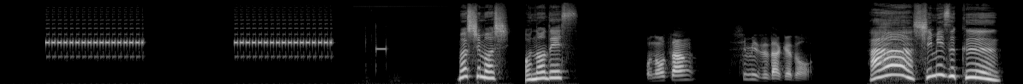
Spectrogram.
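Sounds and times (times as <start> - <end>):
telephone ringing: 0.4 - 1.6, 2.3 - 3.9
speech: 4.6 - 5.8, 6.5 - 10.1.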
